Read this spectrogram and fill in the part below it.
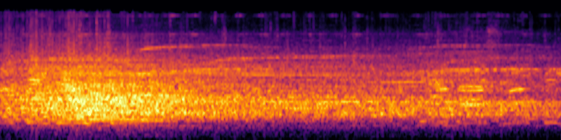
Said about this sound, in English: Demonstrators filled the rotunda of the Utah Capitol and directed their voices at the House chamber.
